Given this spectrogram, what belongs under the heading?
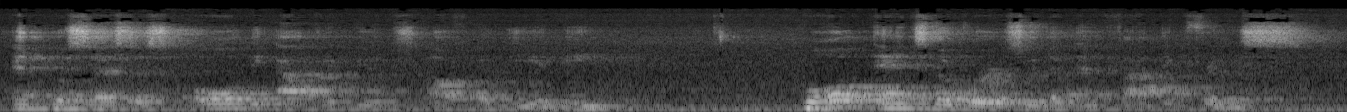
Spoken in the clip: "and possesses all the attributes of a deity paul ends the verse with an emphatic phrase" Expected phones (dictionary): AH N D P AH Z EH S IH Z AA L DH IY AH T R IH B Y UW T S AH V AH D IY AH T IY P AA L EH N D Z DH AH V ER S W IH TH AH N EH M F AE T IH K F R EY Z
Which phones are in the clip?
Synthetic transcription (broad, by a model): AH N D P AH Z EH S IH S AA L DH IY AH T R IH B Y UW T S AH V AH D IY AH T IY P AA L EH N D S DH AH W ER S W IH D AH N EH M F AE T IH K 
